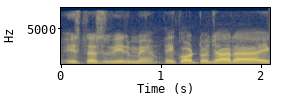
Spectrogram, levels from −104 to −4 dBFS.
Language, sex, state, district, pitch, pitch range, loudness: Hindi, male, Bihar, Begusarai, 135 Hz, 130-150 Hz, -16 LUFS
